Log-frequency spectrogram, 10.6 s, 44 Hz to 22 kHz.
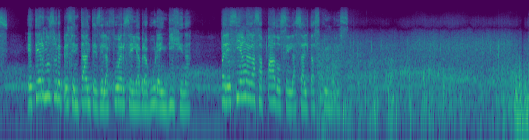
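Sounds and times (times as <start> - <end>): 
low rumble of thunder: 0.0 - 10.5
speech: 0.5 - 7.2
steady heavy rain downpour: 3.7 - 10.5.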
